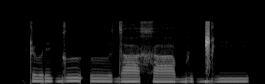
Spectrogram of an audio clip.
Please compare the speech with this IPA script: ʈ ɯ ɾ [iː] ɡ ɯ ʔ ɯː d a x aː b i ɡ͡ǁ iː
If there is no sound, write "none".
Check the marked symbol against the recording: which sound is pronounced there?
i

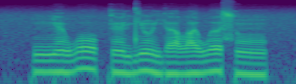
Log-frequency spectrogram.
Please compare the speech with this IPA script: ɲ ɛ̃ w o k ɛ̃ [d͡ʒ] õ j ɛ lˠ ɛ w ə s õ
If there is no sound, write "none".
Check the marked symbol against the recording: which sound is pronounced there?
dʲ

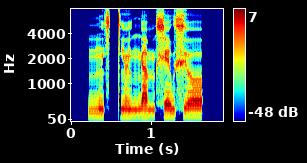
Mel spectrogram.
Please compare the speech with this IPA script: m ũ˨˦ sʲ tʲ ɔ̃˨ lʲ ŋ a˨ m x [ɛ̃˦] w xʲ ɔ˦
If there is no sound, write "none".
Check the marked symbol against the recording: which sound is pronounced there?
ɛ˦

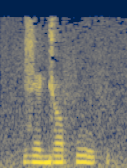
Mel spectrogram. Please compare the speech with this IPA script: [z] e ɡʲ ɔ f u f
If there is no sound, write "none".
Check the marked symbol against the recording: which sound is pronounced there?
z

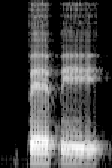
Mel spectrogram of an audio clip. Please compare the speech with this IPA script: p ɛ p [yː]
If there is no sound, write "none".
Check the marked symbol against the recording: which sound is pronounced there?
eː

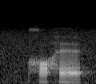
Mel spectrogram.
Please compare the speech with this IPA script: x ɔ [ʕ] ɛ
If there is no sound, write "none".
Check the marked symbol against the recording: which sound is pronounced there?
h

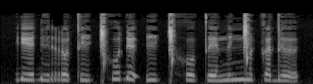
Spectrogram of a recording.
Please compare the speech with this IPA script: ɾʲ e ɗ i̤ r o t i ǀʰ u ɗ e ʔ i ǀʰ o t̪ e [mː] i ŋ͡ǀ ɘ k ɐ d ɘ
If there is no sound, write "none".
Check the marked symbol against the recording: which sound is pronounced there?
n̪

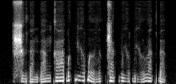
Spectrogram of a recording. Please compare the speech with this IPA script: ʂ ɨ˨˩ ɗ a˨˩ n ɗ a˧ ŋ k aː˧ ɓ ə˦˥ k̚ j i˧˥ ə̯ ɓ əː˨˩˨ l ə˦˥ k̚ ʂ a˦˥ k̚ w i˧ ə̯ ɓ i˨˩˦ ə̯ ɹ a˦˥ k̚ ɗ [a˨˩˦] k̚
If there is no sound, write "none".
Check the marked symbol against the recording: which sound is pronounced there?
a˨˩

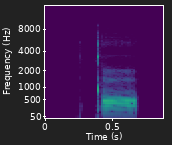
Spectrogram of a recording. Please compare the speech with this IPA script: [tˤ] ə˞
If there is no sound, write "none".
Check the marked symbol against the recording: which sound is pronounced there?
ǃ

